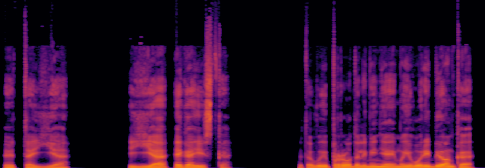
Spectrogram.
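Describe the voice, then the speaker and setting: A man's voice: low-pitched, lively intonation, moderate pace, darkish tone, dry recording, clean studio sound. A man voicing a desperate, hurt young woman who pleads and cries out against her family. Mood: anguished. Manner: pleading, anguished.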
